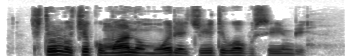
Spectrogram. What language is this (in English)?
Ganda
